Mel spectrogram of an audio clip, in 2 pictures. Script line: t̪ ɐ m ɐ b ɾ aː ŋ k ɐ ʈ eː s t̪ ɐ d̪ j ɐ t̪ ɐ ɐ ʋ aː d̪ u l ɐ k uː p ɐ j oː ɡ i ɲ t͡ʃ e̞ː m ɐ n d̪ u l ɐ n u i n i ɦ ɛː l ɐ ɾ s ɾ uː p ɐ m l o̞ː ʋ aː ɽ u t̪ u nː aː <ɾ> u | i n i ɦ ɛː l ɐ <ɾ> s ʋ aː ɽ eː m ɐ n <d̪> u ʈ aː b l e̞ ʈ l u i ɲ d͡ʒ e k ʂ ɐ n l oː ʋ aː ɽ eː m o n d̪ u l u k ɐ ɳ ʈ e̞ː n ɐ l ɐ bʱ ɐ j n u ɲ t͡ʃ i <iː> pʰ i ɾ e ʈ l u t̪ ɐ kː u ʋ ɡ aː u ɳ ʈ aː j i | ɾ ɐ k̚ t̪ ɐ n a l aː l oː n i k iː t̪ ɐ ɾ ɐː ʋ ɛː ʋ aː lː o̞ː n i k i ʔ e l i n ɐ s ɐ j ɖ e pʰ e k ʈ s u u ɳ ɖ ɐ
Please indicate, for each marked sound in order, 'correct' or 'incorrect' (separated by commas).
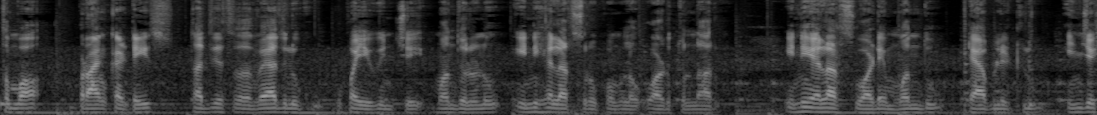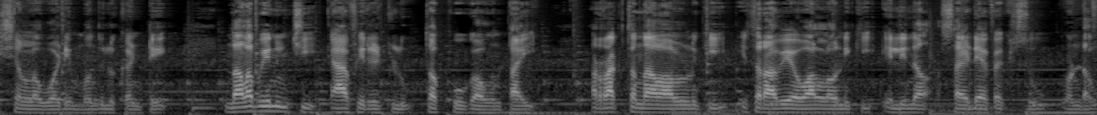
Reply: correct, correct, correct, incorrect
